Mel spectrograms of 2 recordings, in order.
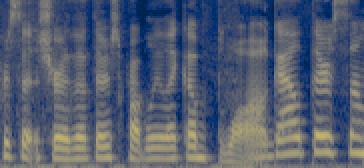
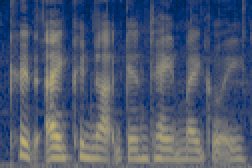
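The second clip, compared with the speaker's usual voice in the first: ordinary talk, nothing marked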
